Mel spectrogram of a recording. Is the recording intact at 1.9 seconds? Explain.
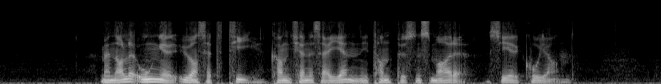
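No. At 1.9 seconds, as across the whole clip, the speech carries 4-bit ADPCM compression. Each sample is coded as a small 4-bit step from a predicted value, with the step size adapting as it goes. The leftover error is broadband noise that follows the signal's level, so loud passages sound gritty and hissy, and sharp onsets distort where the step lags behind. The damage here is heavy. Nothing remains above 7.7 kHz, which dulls the top end and fits a 16 kHz sample rate at 64 kbps.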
